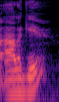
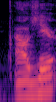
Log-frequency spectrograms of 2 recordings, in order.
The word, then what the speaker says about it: Algier: a Forefront pick um Tyler alligator is that pronouncing his name correctly algier okay my bad like Algeria okay I gotcha um out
